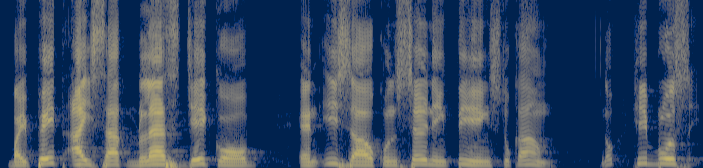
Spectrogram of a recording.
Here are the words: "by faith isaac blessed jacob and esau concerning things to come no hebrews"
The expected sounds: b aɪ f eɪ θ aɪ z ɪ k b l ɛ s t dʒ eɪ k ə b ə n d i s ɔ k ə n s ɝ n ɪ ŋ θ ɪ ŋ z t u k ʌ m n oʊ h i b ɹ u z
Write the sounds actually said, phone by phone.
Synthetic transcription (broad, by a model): b aɪ p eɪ t aɪ s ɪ k b l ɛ s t dʒ eɪ k ə b ə n d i s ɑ k ə n s ɝ n ɪ ŋ t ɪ ŋ s t u k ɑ m n oʊ h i b ɹ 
